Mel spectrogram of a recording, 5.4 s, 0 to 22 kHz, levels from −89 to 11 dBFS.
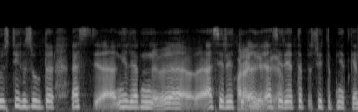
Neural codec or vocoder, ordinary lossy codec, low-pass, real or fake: none; none; none; real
